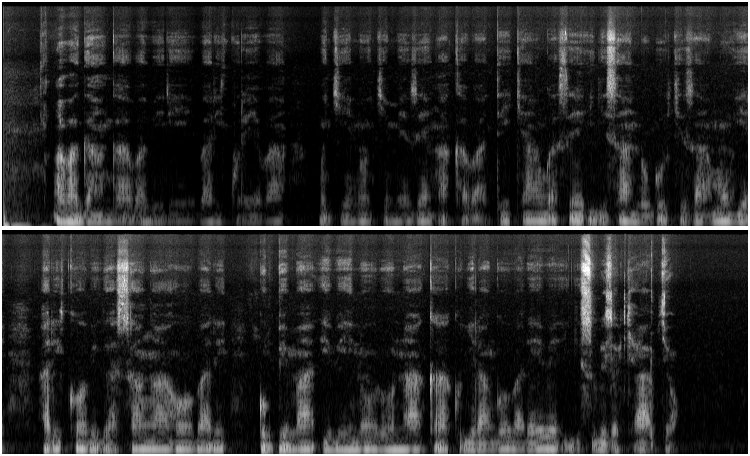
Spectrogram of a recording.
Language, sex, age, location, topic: Kinyarwanda, female, 18-24, Huye, health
